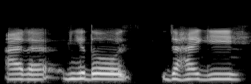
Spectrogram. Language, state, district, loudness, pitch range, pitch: Surjapuri, Bihar, Kishanganj, -15 LUFS, 240-255 Hz, 245 Hz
